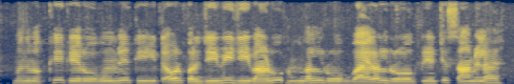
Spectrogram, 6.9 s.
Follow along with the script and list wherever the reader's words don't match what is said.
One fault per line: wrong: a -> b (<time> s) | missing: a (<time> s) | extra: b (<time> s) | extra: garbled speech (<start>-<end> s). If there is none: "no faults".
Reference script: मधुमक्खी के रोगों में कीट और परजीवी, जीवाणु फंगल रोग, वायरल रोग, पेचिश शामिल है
no faults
